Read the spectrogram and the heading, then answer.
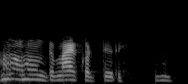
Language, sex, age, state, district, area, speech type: Kannada, female, 60+, Karnataka, Gadag, rural, conversation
